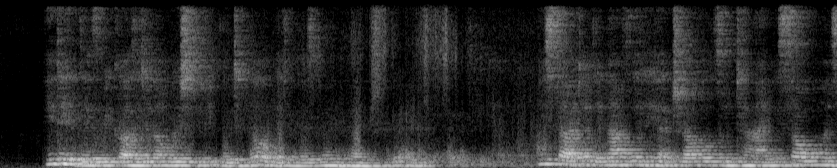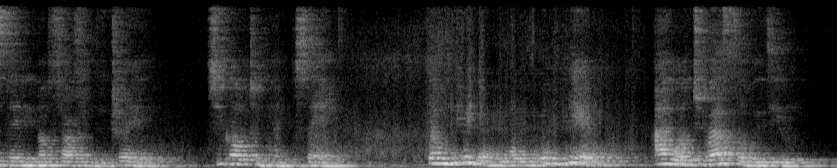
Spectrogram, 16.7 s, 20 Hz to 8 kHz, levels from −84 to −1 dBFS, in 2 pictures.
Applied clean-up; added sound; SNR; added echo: neural separator model SepFormer DNS4.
